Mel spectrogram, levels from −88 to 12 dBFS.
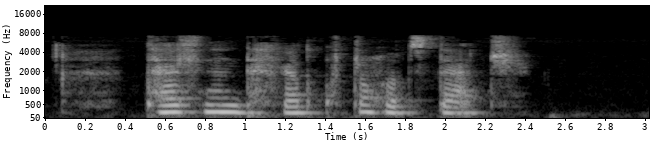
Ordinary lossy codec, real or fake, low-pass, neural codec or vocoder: AAC, 48 kbps; real; 7.2 kHz; none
